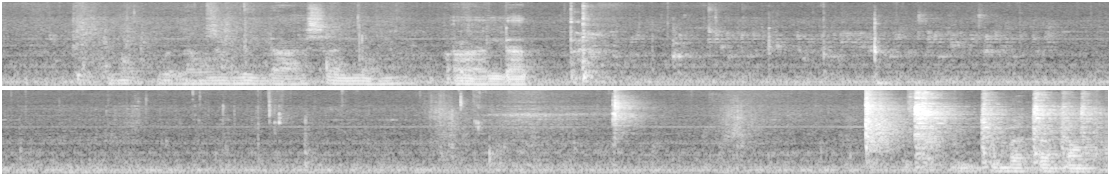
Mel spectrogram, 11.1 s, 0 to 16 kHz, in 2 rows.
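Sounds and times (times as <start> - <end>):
steady low hum: 0.0 - 11.0
broth dripping into pot: 2.8 - 7.4.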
